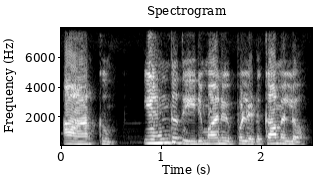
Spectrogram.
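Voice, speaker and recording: A woman's voice: medium pitch, moderate pace, warm tone, lo-fi sound, faint music behind, natural voice. A woman voicing a grave, worried elderly grandfather in an audio novel, with a plain, serious delivery.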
